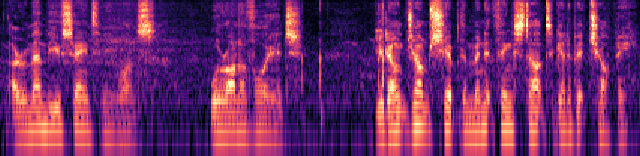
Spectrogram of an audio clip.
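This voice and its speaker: An actor playing an earnest, modest young doctor in a naturalistic radio drama, hesitant and self-effacing. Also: male voice, mid-range voice, fast talker, a little hiss or hum, natural voice. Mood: troubled, modest.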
